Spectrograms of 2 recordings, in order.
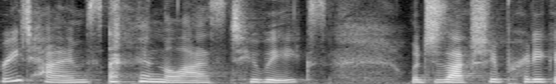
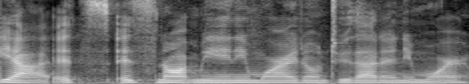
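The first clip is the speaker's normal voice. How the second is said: mock sad, hopeless, flat monotone. Retelling an earlier conversation, the speaker imitates their own mock monotone, hopeless tone. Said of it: "I said it with a very like monotone, sad, very, very sad, hopeless feeling".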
